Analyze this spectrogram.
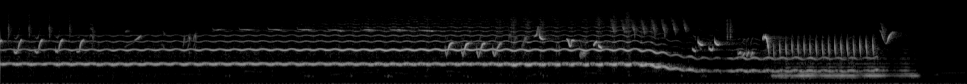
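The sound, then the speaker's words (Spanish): A nightingale sings alone: steady whistled tones laced with quick chirping flourishes, then the pitch slides downward into a burst of rapid, buzzy trills before it stops abruptly. “Al canto del ruiseñor lo podemos identificar en distintos paisajes de la naturaleza.”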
